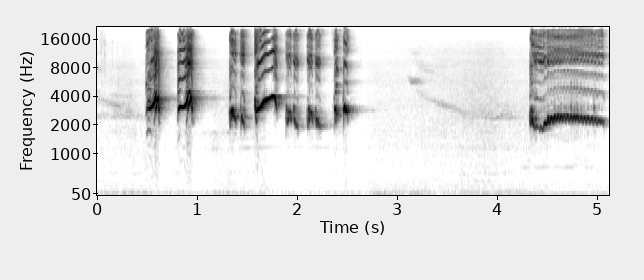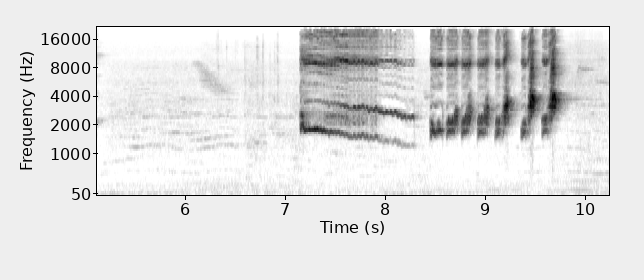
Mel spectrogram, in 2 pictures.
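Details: Ngeplong-style song of an Orange-headed thrush, played to excite captive birds: sharp whistled upslurs and clipped notes, a long drawn buzzy whistle, then a descending slurred whistle flowing into fast chattering phrases, with pauses between.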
